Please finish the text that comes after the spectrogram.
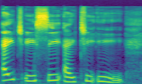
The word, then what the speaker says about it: Hecate: I referred to and I've been told how to pronounce this because it reminds me of Princess Bride Hecate or something like that police make fun of it but it's a chi CA te and she's the Triple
